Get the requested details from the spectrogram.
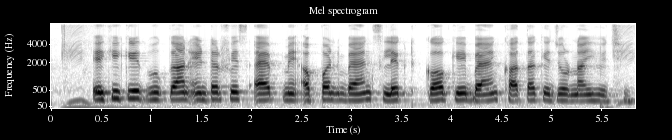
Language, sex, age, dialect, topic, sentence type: Magahi, female, 25-30, Western, banking, statement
